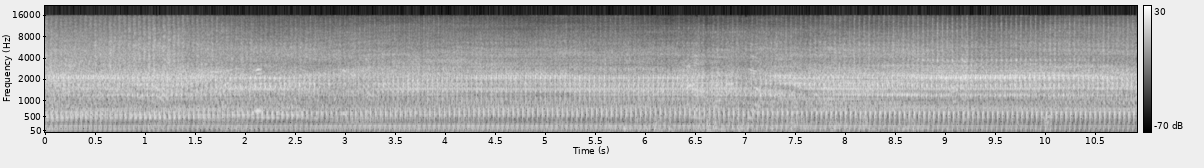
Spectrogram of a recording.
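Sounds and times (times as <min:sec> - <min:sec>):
motorboat engine droning: 0:00.0 - 0:10.9.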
